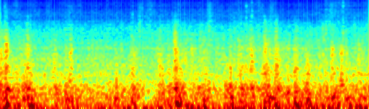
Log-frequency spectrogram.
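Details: Lada Vesta sedan with a faulty right-side engine mount that returned after an earlier warranty mount replacement: deep steady engine rumble with dull, irregular thuds from underneath as the worn mount lets the engine knock.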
